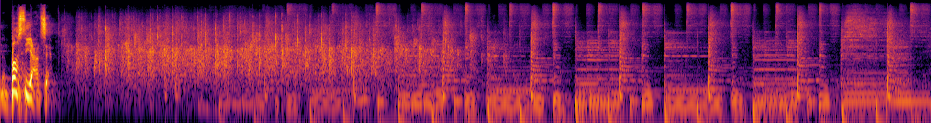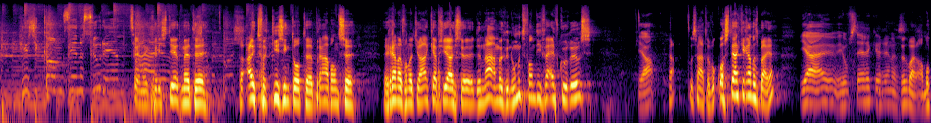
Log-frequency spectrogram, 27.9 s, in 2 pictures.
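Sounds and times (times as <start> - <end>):
speech: 0.0 - 1.1, 16.0 - 27.9
crowd applause: 0.8 - 8.2
upbeat music with a punchy beat: 2.2 - 19.2.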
